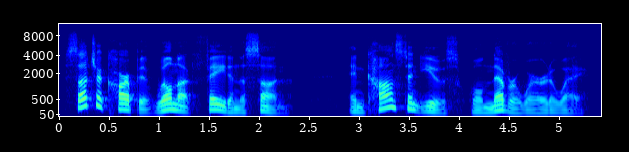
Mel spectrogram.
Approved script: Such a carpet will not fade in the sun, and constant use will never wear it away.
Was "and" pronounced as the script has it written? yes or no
yes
